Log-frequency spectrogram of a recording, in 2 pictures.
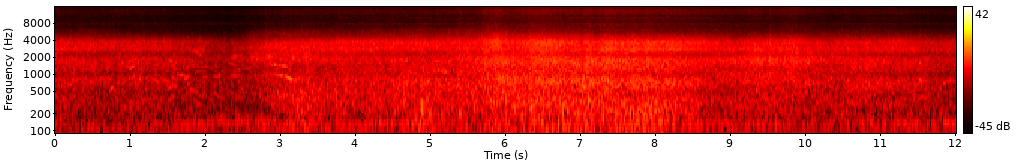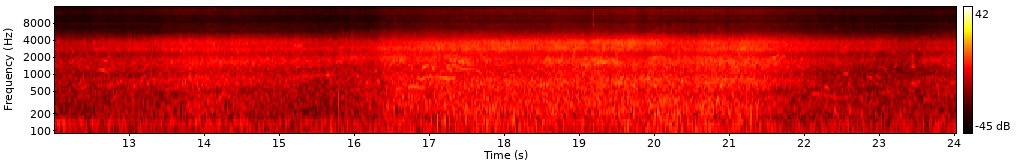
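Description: Small sea waves breaking and washing up a sandy shore, swelling louder twice, a few seconds in and again in the second half, with wind buffeting the microphone.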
